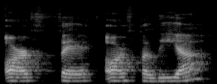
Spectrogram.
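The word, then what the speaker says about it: Orfalea: I can't pronounce his last name. Orfalia.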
